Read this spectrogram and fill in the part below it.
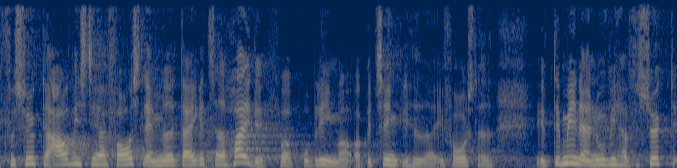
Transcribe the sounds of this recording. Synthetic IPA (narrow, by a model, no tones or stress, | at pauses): fɒ̽søɡ̥̚d̥æʔɑ̈ʊʋḭːsd̥ehæɐfɒːslɛ̰ɪmeð̞ˠæd̥ɑ̈e̝ɡ̥æɐt͡sʰɛːð̞̩ˠɦɒ̽ɪ̰d̥əfɒ̽pʰʁo̝b̥le̝̰ːmɐʔɒ̽b̥e̝t͡sʰeŋ̰ɡ̥əliɦe̝ð̞̰ˠɐʔifɒːslɛ̰ːð̩ˠ | d̥e̝me̝̰ːnɐjɑ̈nuʋiɦɑ̈fɒ̽søɡ̥̚d̥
